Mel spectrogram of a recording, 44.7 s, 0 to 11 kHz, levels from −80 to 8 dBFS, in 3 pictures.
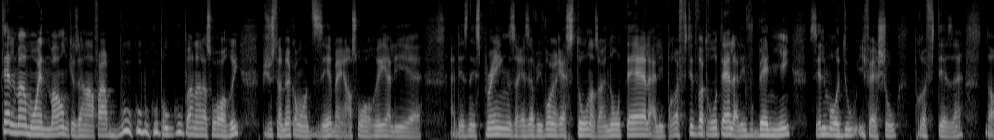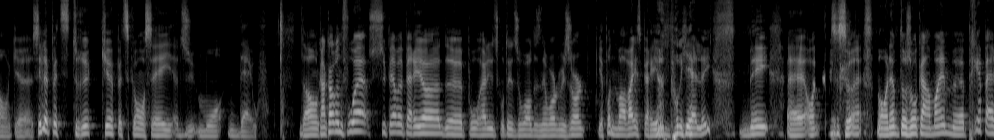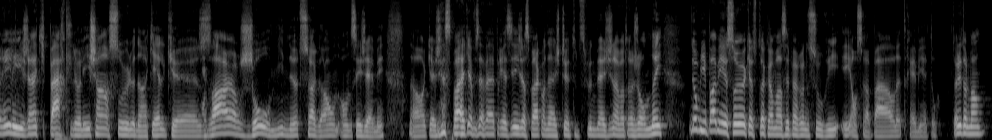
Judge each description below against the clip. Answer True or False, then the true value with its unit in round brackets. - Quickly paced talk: False (205 wpm)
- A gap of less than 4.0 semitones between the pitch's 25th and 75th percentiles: False (4.3 semitones)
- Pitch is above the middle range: False (140 Hz)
